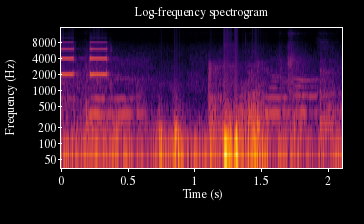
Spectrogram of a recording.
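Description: Two short, high electronic beeps in quick succession, followed by clothes and objects being handled and a low thump just over a second in.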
